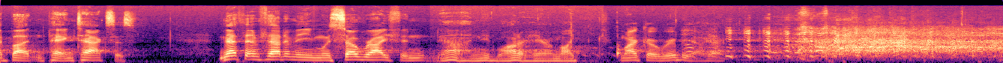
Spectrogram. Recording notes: onstage for a lecture series held by Aspen Words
